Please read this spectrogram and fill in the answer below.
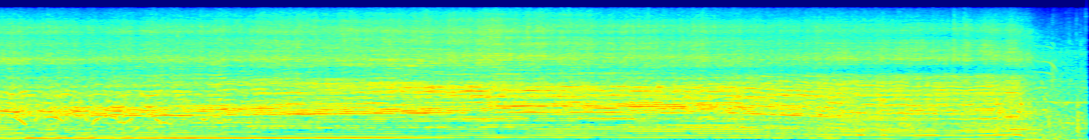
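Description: Pickup truck engine at full throttle, dragging a weight-transfer pulling sled. It runs loud and steady, then drops off sharply about a second before the end.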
